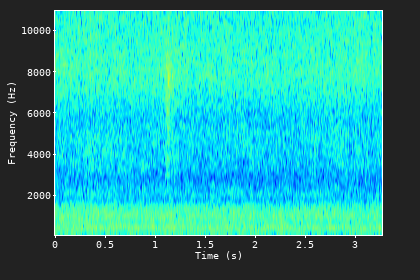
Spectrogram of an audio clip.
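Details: Apiary honey bees recorded 14 June 2016, the colony starved of nectar flow and refusing new eggs from the queen; long unbroken low hum of many bees, steady and even, one faint tick midway.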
